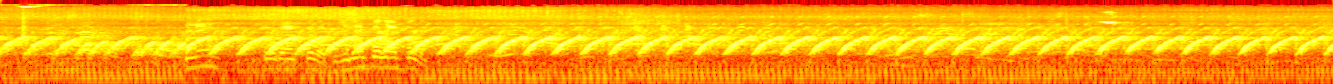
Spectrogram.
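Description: Electronic vehicle siren on a fast yelp, repeating quick rising sweeps at about five a second, over a low rumble.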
